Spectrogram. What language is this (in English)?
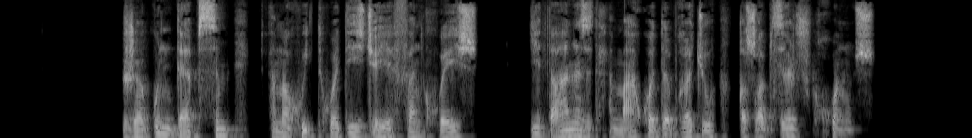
Kabardian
